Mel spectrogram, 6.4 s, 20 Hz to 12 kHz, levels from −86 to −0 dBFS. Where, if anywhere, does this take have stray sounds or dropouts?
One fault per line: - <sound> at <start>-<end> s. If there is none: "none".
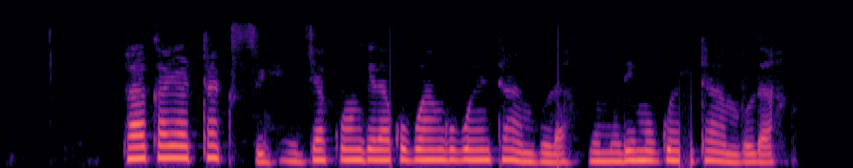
- dropout at 5.1-5.2 s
